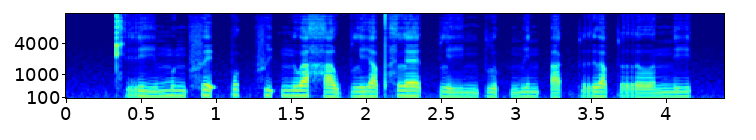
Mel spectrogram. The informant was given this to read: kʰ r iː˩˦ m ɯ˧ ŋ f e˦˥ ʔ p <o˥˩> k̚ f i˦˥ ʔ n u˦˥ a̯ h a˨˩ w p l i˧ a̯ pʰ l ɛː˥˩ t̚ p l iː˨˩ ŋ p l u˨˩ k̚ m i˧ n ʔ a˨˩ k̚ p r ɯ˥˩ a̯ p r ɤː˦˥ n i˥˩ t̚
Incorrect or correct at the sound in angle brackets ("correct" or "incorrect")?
correct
